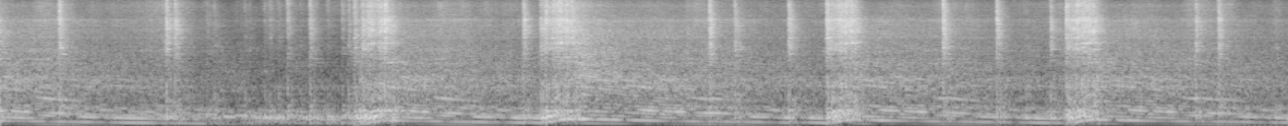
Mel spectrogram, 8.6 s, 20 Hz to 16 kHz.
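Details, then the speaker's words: 1997 Yamaha Banshee 350 two-stroke after fixing a cracked, loose carb jet that ran one carb rich; rejetted to 310 mains and 27.5 pilots. Crisp rise and fall through repeated throttle blips, clean pickup, no bogging or misfire; runs healthy. "all right new jets in the carbs push this thing out and start it up let's see i might have to mess with the af screw a little bit but we'll know right now"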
